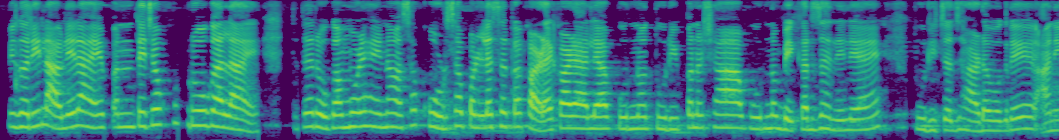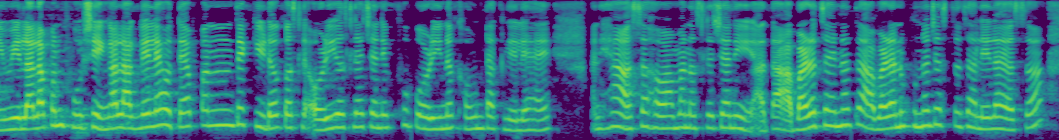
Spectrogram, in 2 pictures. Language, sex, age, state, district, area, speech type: Marathi, female, 18-30, Maharashtra, Thane, rural, spontaneous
